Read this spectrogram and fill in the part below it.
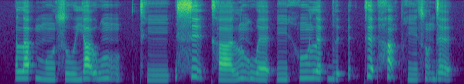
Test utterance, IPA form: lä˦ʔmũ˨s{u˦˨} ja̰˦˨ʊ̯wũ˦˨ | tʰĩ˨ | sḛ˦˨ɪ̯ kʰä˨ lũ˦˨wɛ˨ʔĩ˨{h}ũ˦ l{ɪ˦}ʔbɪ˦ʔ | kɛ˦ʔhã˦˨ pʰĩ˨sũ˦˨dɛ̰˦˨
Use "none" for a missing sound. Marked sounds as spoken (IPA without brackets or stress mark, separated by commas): u˨, h, ɛ˦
